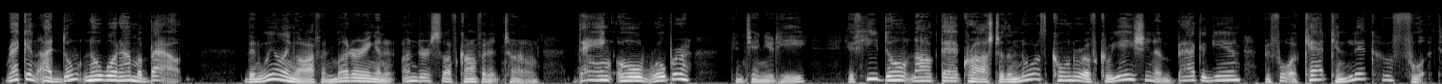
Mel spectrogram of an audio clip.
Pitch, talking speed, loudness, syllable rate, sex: 155 Hz, 185 wpm, -16 LUFS, 5.0 syllables/s, male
